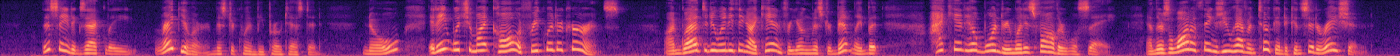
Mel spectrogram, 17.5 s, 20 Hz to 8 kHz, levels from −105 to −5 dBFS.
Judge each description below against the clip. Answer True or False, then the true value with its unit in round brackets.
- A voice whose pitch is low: False (240 Hz)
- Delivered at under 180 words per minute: True (170 wpm)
